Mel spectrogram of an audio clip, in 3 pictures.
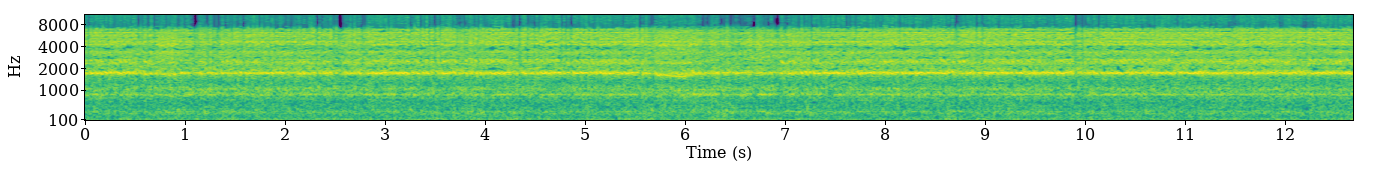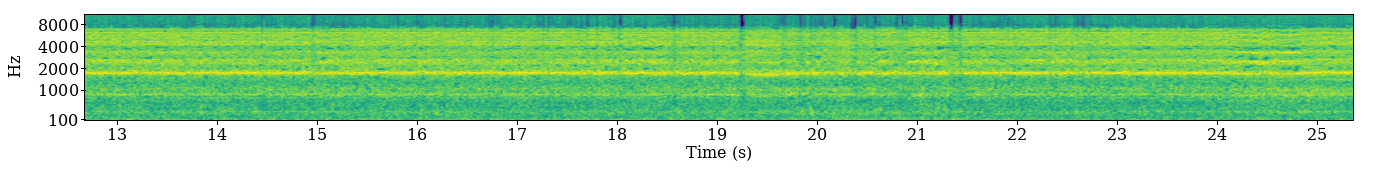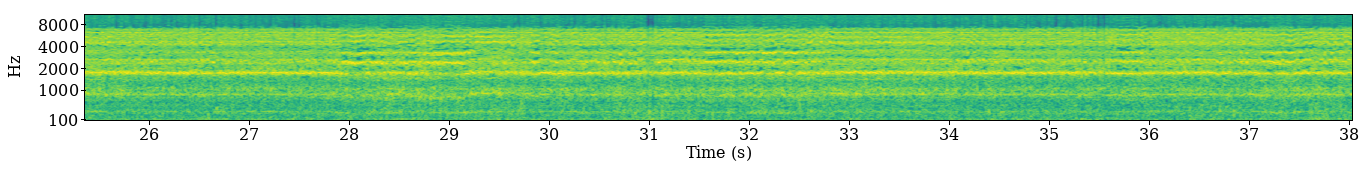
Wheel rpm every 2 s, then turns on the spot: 230, 230, 230, 230, 230, 230, 230, 230, 230, 230, 230, 230, 220, 230, 220, 230, 220, 230, 230.
none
